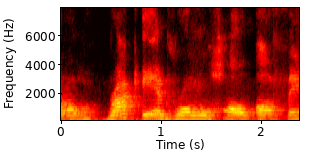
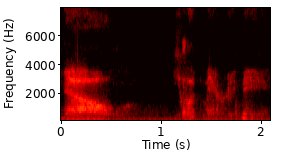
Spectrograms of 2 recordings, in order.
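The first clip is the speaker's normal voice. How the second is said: hushed whisper, much quieter. Recalling the man who turned down the marriage offer, whispering. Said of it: "I'm whispering because I'm offended still".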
